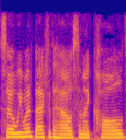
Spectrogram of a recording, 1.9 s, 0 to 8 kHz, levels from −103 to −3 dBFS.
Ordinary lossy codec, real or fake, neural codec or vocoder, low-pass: MP3, 64 kbps; fake; vocoder, 44.1 kHz, 128 mel bands every 512 samples, BigVGAN v2; 7.2 kHz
